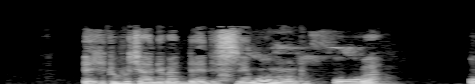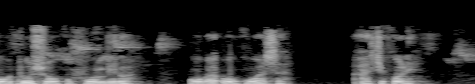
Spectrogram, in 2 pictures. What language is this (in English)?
Ganda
